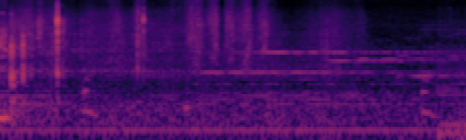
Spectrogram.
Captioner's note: Maggie moans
